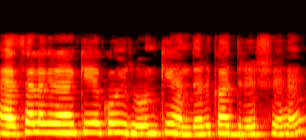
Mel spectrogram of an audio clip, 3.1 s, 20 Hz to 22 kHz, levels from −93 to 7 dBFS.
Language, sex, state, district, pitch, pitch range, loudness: Hindi, female, Uttar Pradesh, Jyotiba Phule Nagar, 235 Hz, 220-260 Hz, -17 LUFS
